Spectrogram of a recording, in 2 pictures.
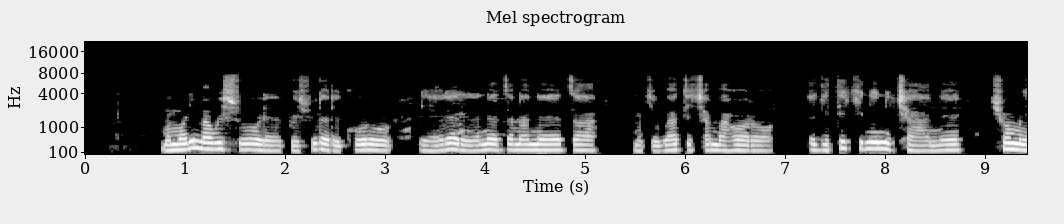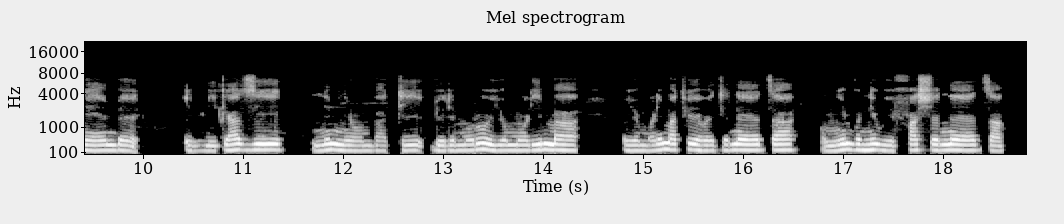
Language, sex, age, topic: Rundi, male, 25-35, education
